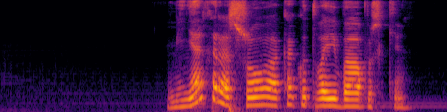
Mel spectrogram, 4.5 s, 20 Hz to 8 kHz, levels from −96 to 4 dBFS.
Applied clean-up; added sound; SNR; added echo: neural separator model SepFormer DNS4.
